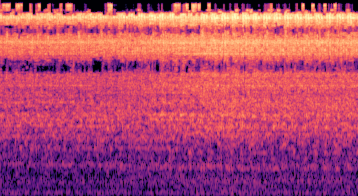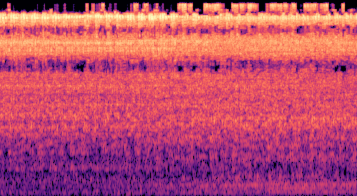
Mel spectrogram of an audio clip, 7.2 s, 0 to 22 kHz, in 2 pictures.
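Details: Mercedes M264 inline four-cylinder petrol engine idling with uneven lumpy beat, about three stumbles a second: misfire attributed to a damaged cylinder head valve, head to be removed for inspection.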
